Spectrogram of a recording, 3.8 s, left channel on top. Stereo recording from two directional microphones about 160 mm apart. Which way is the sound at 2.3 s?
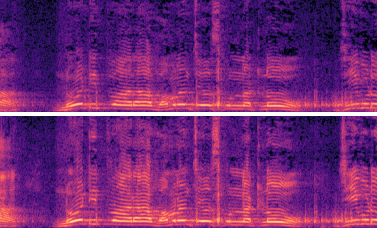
50° right (ahead or behind).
